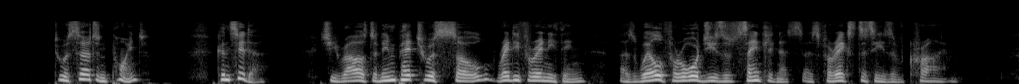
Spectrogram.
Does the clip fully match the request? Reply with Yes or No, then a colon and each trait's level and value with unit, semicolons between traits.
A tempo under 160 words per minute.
Yes: average, 140 wpm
